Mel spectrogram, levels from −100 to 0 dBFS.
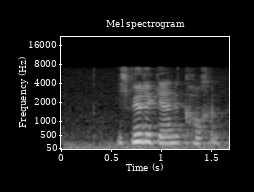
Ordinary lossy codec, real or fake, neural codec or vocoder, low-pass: none; real; none; 7.2 kHz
